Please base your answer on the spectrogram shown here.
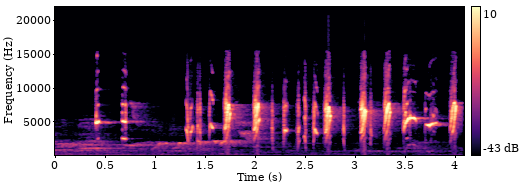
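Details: Sunbird calls used to lure birds for trapping: a few isolated high notes, then a dense, excited stream of sharp chirps and twitters to the end.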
